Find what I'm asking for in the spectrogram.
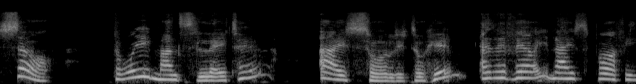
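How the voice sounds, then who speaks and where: A soft-spoken, breathy, female-sounding put-on character voice sits high in pitch and swings very widely. It moves at a fairly slow pace with long, frequent pauses. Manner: light and fluffy.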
